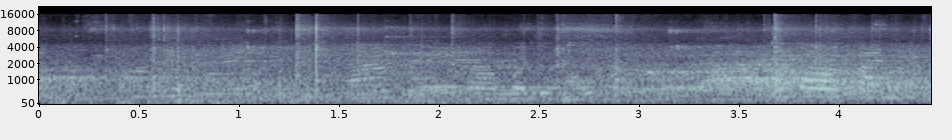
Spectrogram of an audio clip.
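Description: Badminton rally: several sharp hits of rackets on the shuttlecock, with brief shoe squeaks on the court floor and voices in the background.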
